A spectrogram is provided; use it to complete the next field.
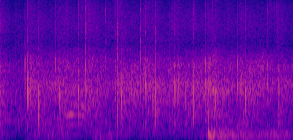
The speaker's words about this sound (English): Put your hands together. Let them know you're here.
